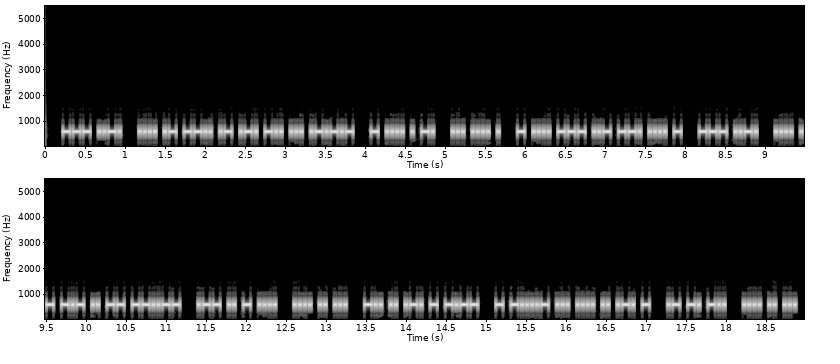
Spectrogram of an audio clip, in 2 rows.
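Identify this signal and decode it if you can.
Morse code, heard as a keyed tone, about 37 wpm, 600 Hz. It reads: OF HAZARDS. THEN SHE THOUGHT OF HAKIM, WITH HIS DIRTY T-SHIRT AND HIS
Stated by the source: Morse code practice at 38 WPM, sending Ken Follett's novel Never in English, from CW med Gnister.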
